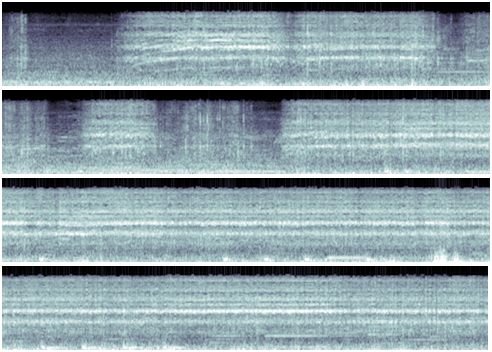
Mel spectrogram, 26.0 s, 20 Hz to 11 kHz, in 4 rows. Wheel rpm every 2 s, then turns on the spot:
20, 140, 130, 30, 40, 110, 160, 170, 170, 160, 170, 160, 170.
8-10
